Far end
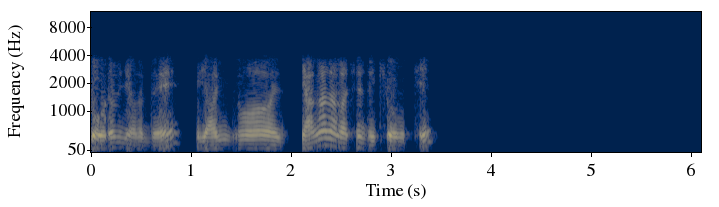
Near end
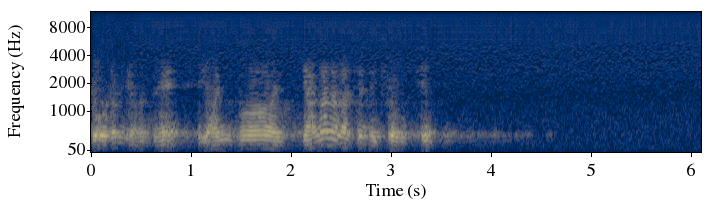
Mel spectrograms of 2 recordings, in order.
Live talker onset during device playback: none

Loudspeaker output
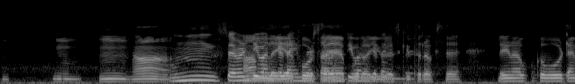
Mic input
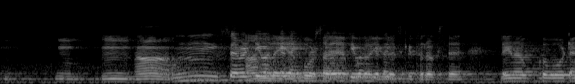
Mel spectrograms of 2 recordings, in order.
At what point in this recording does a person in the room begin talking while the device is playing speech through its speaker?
none

